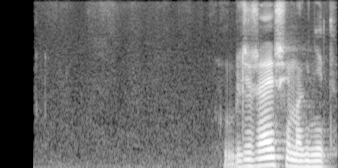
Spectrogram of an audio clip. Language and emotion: Russian, neutral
